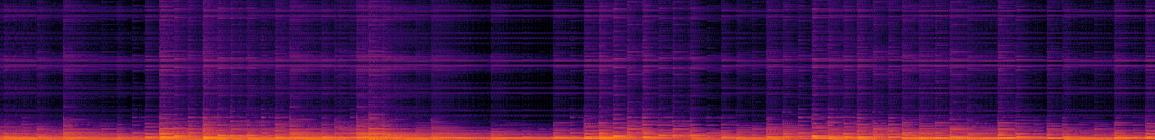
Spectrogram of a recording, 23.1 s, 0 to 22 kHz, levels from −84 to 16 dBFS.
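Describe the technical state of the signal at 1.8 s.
At 1.8 s the signal carries crude rate conversion, present across the whole clip rather than at this moment alone. Samples were repeated by nearest-neighbour selection with no interpolation filter, which fits a step from 32 kHz up to 44.1 kHz. The uneven repetition pattern generates shifted, inharmonic images of the sound, sitting roughly 30 dB below it and heard as a gritty, inharmonic fizz that tracks the louder and brighter parts of the sound.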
